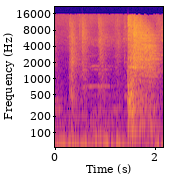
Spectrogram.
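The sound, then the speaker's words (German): A window in an apartment is pulled shut with a sharp thump near the end, preceded by a few softer scraping and rattling movements of the frame. “Ich werde aber doch noch ein, zwei Fenster hier zumachen.”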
